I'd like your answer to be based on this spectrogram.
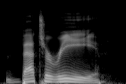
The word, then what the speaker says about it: batterie: Uh, next word is battery. The emphasis is on the last syllable B A T T E R I E.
